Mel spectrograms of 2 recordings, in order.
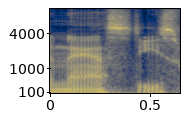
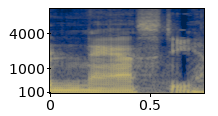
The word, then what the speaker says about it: Gnasty: Or nasty. I don't know. How do you say when it has a G before it? It's Gnasty. It's Gnasty Gnorc. That's how you say it, I think.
